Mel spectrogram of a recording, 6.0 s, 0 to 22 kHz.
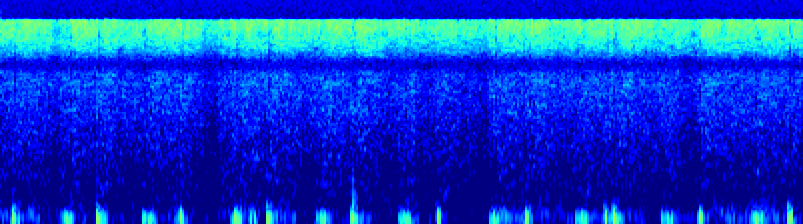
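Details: Own fast heartbeat (tachycardia): quick, regular paired low thumps at roughly 95 to 100 beats a minute over a faint hum.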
